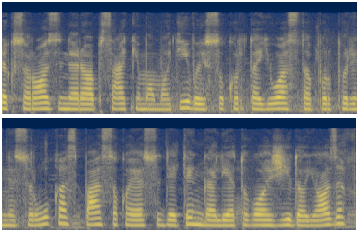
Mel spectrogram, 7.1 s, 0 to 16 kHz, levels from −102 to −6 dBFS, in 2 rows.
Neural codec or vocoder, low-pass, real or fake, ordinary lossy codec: none; 10.8 kHz; real; AAC, 96 kbps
